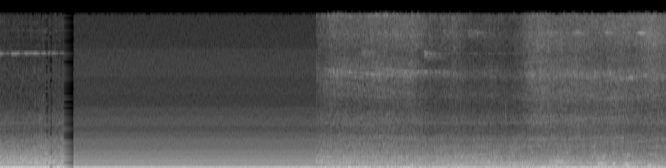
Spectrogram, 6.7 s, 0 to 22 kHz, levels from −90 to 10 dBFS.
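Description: At 0.45 s and again at 0.49 s come two back-to-back short concealed packet losses, each about 20 ms of audio that arrived too late and was patched by extending the preceding sound. Together they form a brief smear or wobble, and a spectrogram shows slightly blurred, repeated texture where fine detail should be.

From 0.63 s to 3.17 s, roughly 2.5 s of real audio is missing, replaced entirely by synthesized continuation with no silent gap. The likely cause is a long network dropout. It is heard as a drawn-out buzz or hiss that fades before the audio resumes. On a waveform it appears as a smooth, decaying envelope. On a spectrogram it shows as smeared, featureless energy until the sharp return at 3.17 s.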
